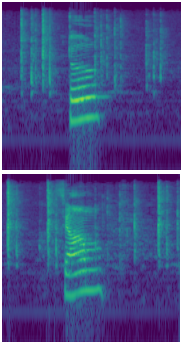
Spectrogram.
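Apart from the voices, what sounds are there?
typing on a computer keyboard in MS Word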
